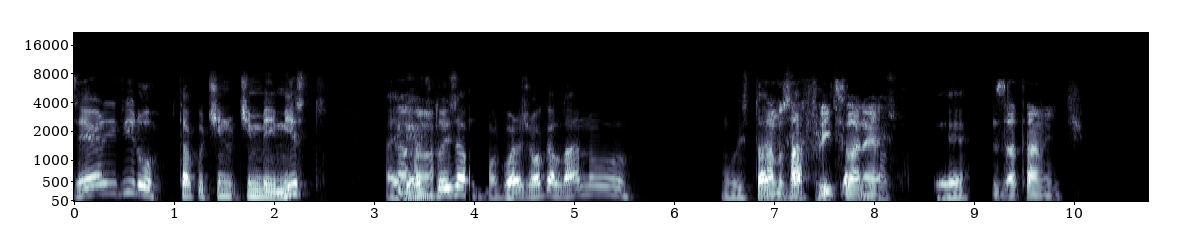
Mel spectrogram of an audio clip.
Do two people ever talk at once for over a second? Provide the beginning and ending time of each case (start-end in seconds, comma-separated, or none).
6.8-8.1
